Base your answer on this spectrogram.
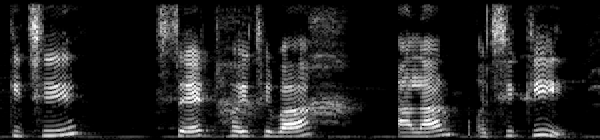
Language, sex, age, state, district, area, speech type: Odia, female, 18-30, Odisha, Subarnapur, urban, read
